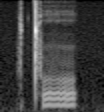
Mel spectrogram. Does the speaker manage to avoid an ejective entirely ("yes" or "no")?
no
